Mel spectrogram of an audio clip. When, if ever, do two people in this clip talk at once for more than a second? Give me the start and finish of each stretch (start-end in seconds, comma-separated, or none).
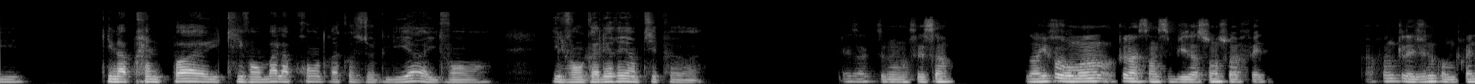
none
